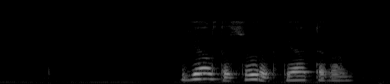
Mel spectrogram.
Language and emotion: Russian, sad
